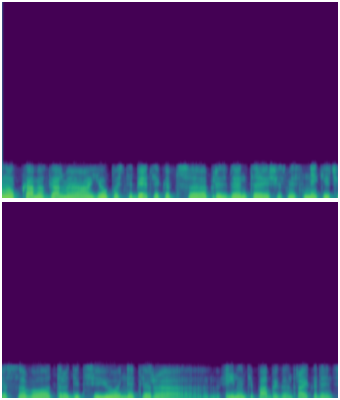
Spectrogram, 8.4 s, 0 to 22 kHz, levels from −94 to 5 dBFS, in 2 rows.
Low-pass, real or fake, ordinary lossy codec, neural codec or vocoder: 3.6 kHz; fake; Opus, 16 kbps; codec, 16 kHz, 8 kbps, FunCodec, trained on LibriTTS, 25 frames a second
